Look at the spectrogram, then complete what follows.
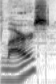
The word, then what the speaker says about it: Lars: the Lark spawn got to say his name right it's l it's Lars so that's a typo then cuz it's Larks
